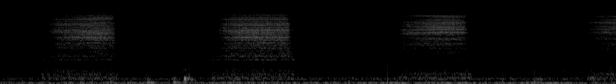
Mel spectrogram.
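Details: Barn owl nestlings in a monitored box, wild and fighting over a large rodent. Roughly every two seconds a harsh hissing screech of under a second repeats, four times, with scratching noises between.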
